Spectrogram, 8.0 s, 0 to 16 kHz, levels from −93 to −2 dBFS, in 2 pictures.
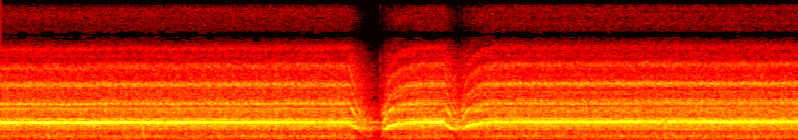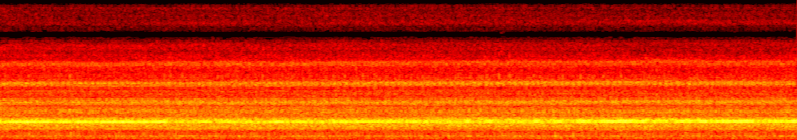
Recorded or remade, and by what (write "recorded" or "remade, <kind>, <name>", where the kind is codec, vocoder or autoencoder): recorded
